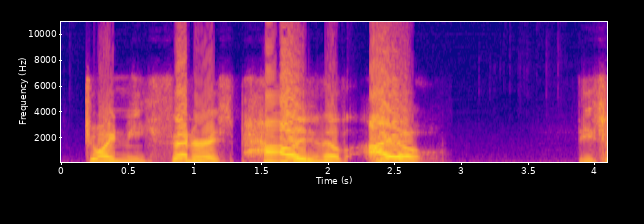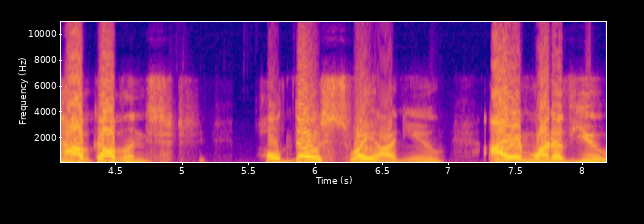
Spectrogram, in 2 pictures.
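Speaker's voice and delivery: loudly projected rallying speech. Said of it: "I will speak in Draconic and make my voice heard".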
